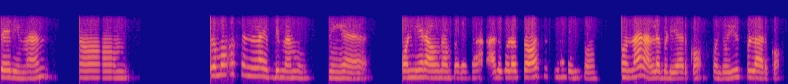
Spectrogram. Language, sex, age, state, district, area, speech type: Tamil, female, 18-30, Tamil Nadu, Kanyakumari, rural, conversation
